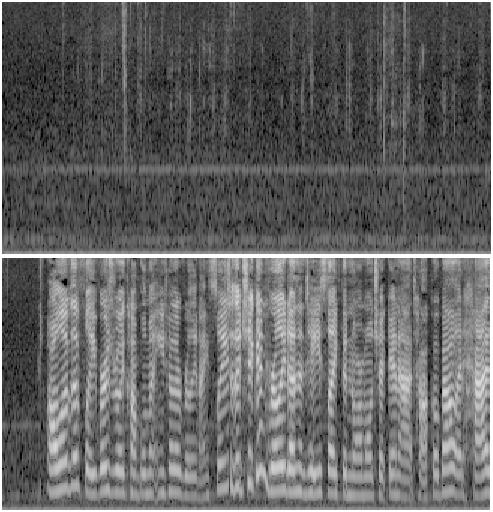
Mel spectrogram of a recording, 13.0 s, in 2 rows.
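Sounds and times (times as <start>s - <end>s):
steady low hum: 0.0s - 13.0s
person chewing food: 0.8s - 6.7s.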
